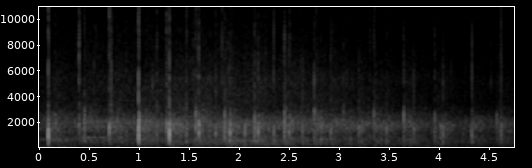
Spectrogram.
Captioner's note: audience applauding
